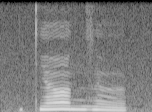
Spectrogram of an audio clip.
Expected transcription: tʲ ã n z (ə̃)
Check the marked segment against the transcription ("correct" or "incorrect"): correct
